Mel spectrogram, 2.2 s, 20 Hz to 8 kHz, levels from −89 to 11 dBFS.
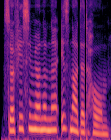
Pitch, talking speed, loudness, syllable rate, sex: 220 Hz, 160 wpm, -15 LUFS, 4.8 syllables/s, female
